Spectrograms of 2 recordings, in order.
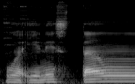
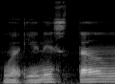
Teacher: mulut sudah moyong duluan ya, jadi bersiap menyebut huruf so yang tebal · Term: ikhfa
